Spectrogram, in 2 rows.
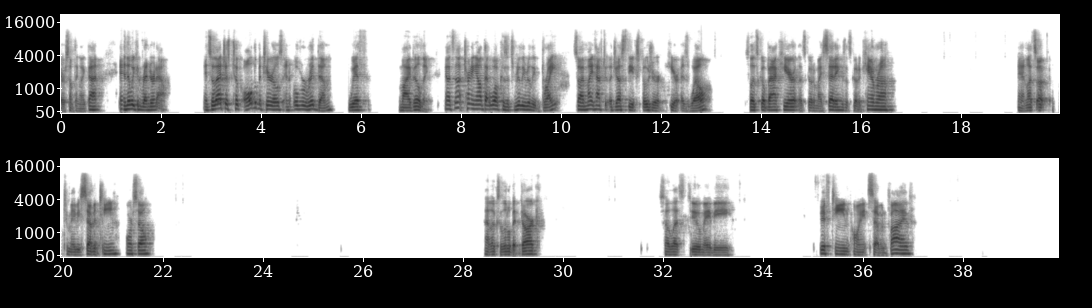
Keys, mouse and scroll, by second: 1.7 click, 6.7 click, 11.7 click, 13.4 click, 15.5 click, 16.3 click, 18.0 click, 19.0 click, 19.9-20.2 typing, 20.7-23.9 Tab, 22.5 click, 29.4 click, 31.2 click, 32.8 click, 33.7 click, 34.0 F15, 34.8-37.0 typing, 38.1 click.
